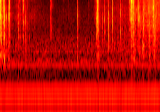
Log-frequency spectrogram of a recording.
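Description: Quiet handling of a plastic-sleeved sticker pack: a sharp tap right at the start, then a few faint ticks and light rustles over a steady low hum.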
